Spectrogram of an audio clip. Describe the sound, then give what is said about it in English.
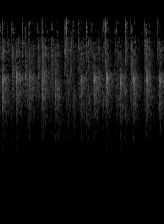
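An audience clapping hands together to give praise, in a steady, fairly quick rhythm, many sharp overlapping claps forming a bright, moderately loud patter with no voices. “Let's just clap your hands and give him some praise.”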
